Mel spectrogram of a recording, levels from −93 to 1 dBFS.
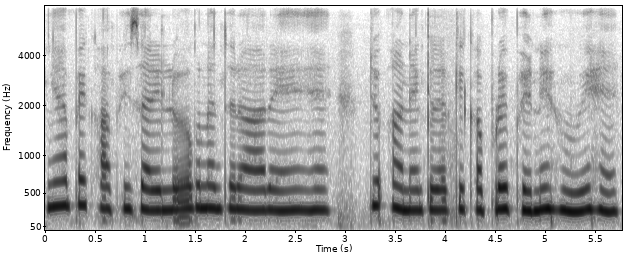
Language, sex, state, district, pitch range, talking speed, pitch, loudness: Hindi, female, Jharkhand, Palamu, 270-290 Hz, 175 wpm, 280 Hz, -13 LUFS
